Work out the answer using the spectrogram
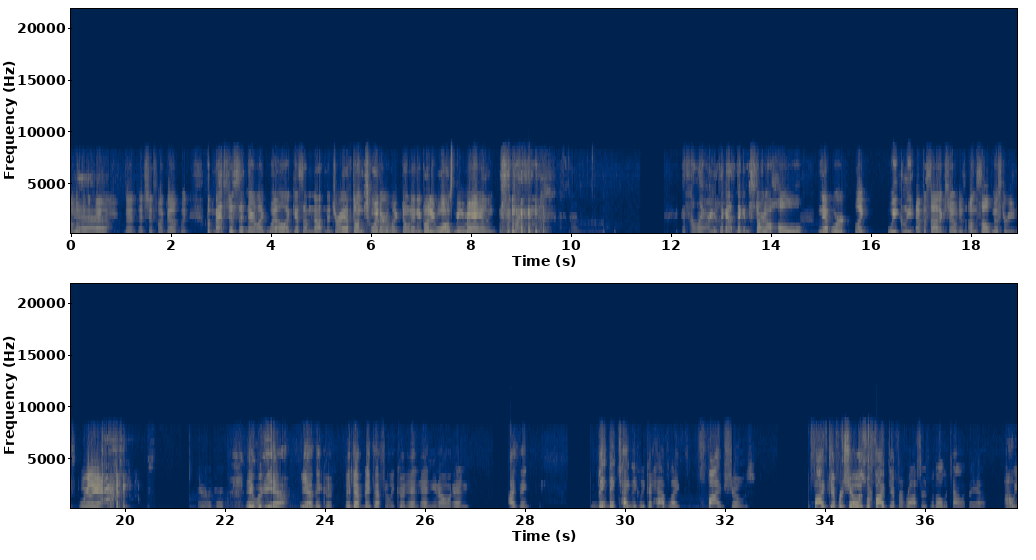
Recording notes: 4 Admins from a FB group decided to hop on Skype.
